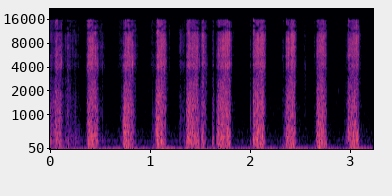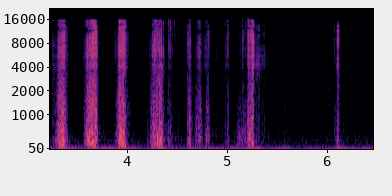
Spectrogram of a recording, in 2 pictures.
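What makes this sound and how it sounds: An orange plastic earpick scrapes around inside the hole of a porous dried wheat gluten ring (fu) held in gloved hands. It makes a quick run of bright, dry, scratchy strokes at a steady rhythm. The strokes thin out and fade near the end, leaving one last faint scrape.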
